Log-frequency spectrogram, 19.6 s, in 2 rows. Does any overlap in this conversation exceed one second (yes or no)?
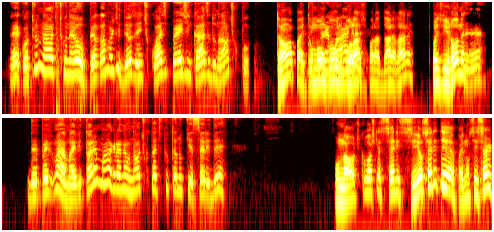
yes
